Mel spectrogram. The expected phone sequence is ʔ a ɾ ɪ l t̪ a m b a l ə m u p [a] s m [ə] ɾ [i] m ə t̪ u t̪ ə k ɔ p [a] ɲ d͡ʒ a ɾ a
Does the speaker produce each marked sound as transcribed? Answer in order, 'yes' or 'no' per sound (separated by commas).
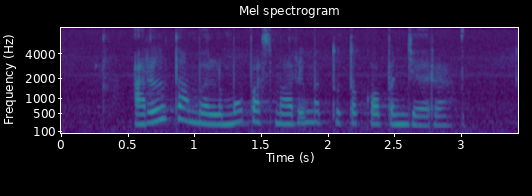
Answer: yes, no, yes, no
